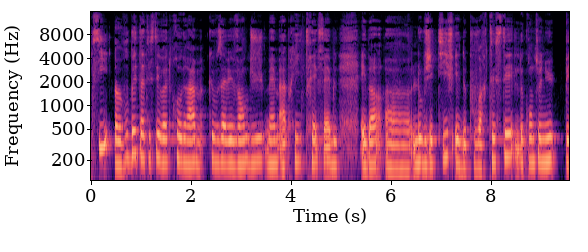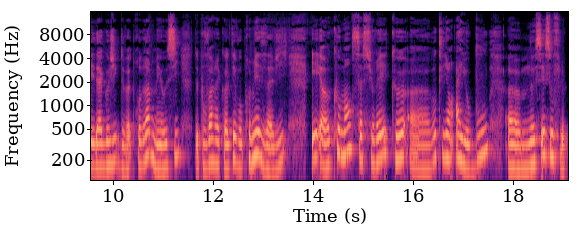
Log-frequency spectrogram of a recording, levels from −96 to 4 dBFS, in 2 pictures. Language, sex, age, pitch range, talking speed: French, female, 20-39, 175-220 Hz, 165 wpm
